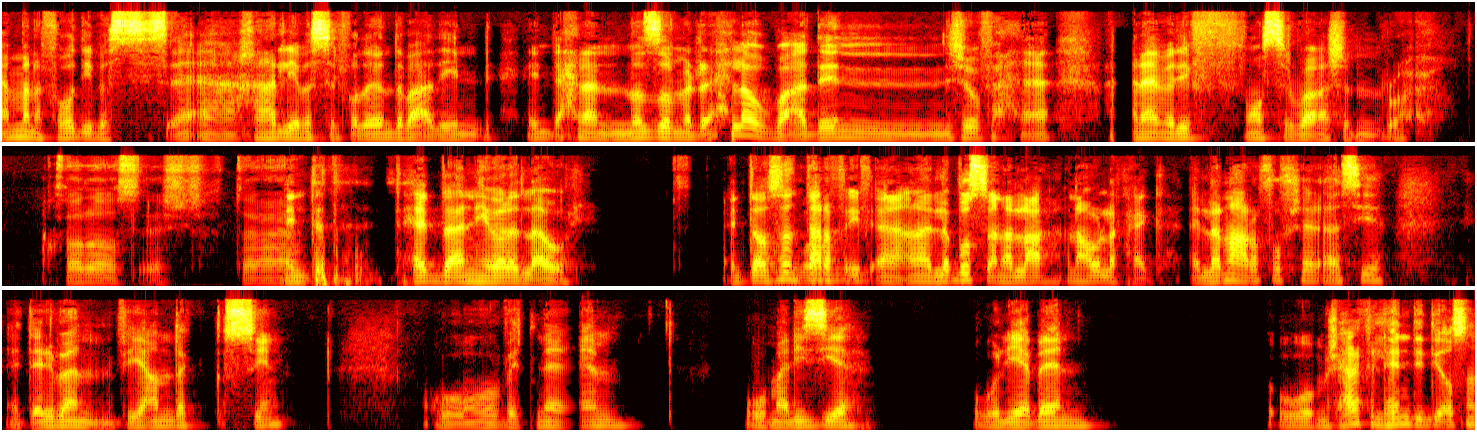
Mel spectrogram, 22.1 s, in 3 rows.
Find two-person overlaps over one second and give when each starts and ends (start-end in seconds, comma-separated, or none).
none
